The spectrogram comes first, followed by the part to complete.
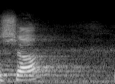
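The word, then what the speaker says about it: しゅ: लेकिन अगर हम इसको छोटा लिखेंगे तो ये हो जाएगा शू।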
